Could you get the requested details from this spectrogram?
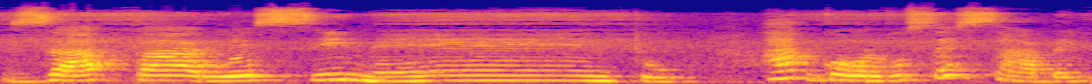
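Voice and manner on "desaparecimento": "desaparecimento" slowly stretched syllable by syllable without breaks; slow, sustained "desaparecimento" for young pupils; drawn-out word. Shown as a demonstration. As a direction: draw out every syllable of "desaparecimento".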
